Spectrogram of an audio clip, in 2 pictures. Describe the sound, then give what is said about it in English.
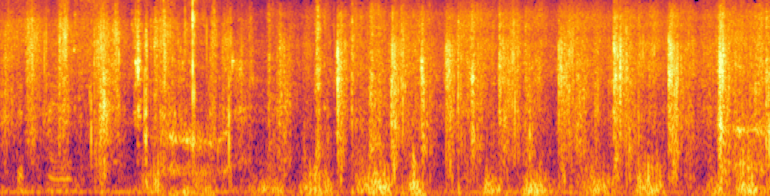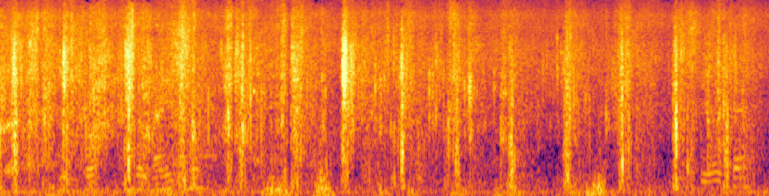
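Many quick, rhythmic footfalls of people jogging, a steady patter of steps running continuously beneath ongoing conversation. “Let's do a little jog right here.”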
